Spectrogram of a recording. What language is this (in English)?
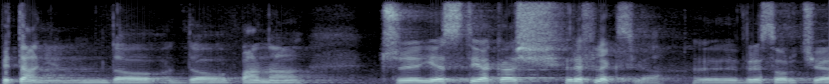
Polish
